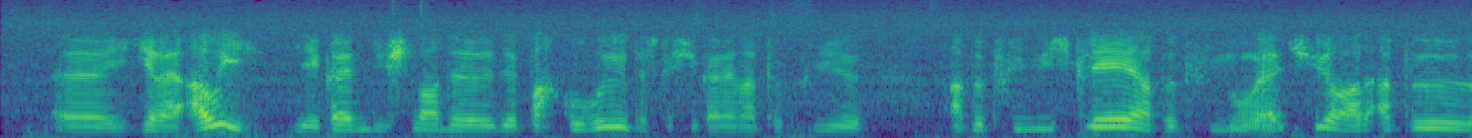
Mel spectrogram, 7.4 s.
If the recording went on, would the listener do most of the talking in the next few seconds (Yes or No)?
No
